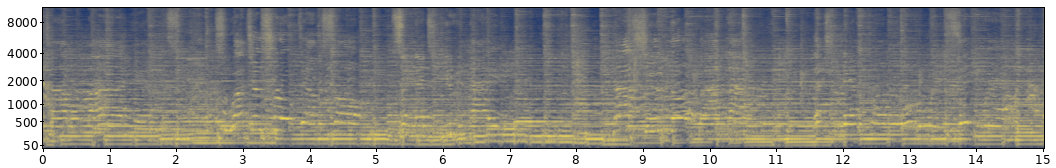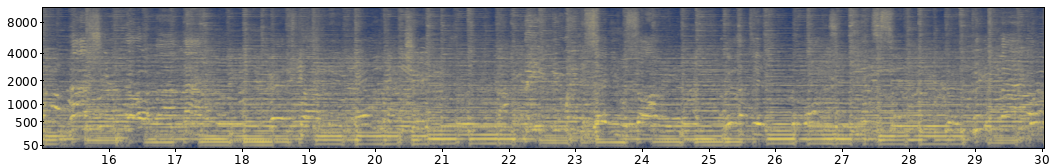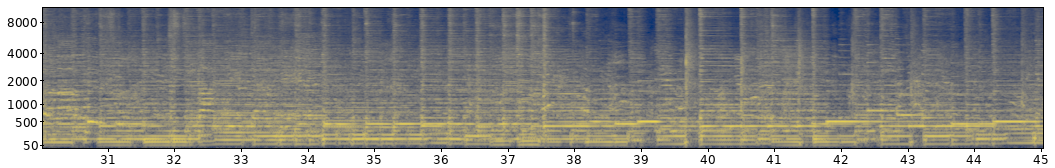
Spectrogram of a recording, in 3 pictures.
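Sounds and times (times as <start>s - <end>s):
drums: 0.0s - 45.0s
electric bass guitar: 0.0s - 45.0s
strummed acoustic guitars: 0.0s - 45.0s.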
